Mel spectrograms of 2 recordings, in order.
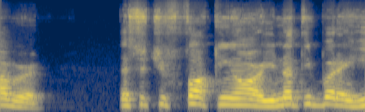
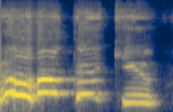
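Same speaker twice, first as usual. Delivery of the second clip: flattered squeal on the oh, then higher pleased gushing; mocking Jovi; 4 semitones higher than usual. Streamer mimics Jovi taking a compliment, flattered and higher. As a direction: play the gullible guy lapping up praise. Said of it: "He'll be like".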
